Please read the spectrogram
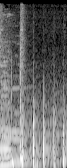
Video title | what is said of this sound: Documentaire CHOC santé Cholesterol, Le Coupable Idéal | ça sonne creux c'est bon c'est bien cuit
